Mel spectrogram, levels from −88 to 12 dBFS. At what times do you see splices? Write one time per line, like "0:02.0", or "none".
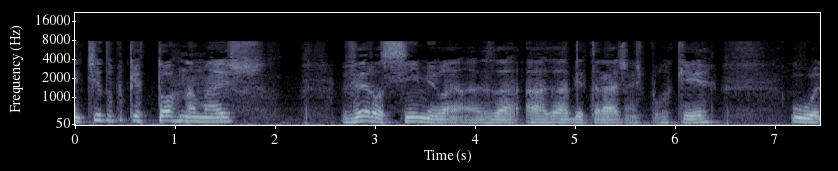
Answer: none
